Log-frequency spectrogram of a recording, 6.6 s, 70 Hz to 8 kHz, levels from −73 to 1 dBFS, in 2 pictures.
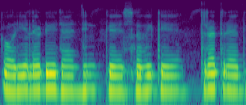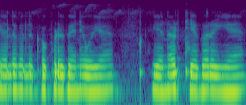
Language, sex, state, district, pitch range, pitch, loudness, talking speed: Hindi, male, Rajasthan, Bikaner, 130-140 Hz, 135 Hz, -15 LUFS, 185 wpm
